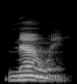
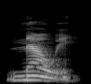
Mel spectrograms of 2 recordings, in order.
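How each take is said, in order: First: It is said as one contracted word. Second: It is said as one contracted word.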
